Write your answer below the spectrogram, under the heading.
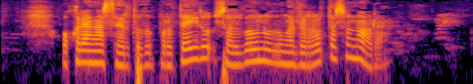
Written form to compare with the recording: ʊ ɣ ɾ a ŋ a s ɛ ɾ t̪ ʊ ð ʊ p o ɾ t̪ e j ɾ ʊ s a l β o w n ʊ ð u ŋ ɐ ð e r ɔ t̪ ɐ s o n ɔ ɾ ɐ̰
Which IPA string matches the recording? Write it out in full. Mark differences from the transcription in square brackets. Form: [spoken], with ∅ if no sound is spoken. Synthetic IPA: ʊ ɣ ɾ a ŋ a s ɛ ɾ t̪ ʊ ð ʊ p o ɾ t̪ e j ɾ ʊ s a l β o w n ʊ ð u ŋ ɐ ð e r ɔ t̪ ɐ s o n ɔ ɾ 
